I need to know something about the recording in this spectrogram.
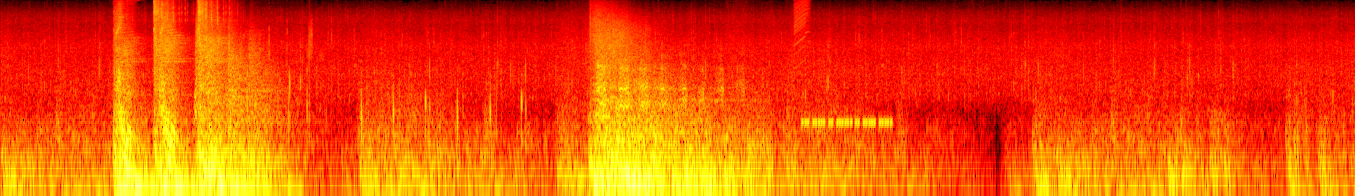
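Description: Heavy rain falls steadily.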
